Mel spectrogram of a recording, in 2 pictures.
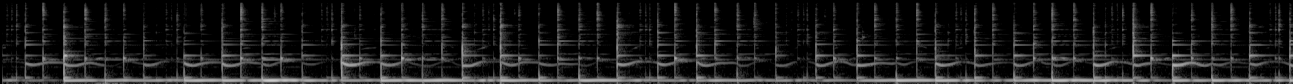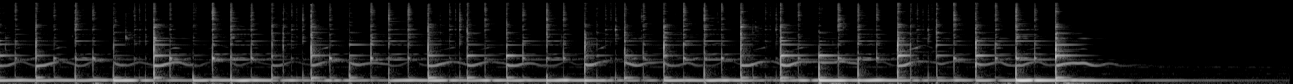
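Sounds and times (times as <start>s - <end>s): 
gourd percussion: 0.0s - 25.8s.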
